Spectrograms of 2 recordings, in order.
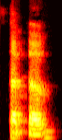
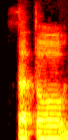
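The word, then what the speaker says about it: Sattva: For instance, the one on the left hand side, Satav, Sato, there are different ways these are pronounced.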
